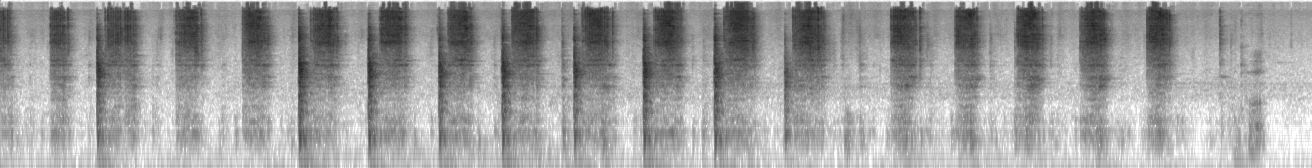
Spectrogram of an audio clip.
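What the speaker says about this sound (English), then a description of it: "Just tightening a little bit so that I can use the torque wrench." A wrench working on the bolts of a Honda NSX CV axle during an axle and rear brake rebuild, with about fifteen rhythmic rasping ratchet strokes close up, each a short burst followed by a brief pause.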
